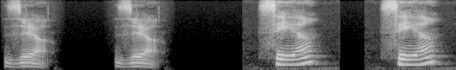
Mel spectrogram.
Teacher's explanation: El uso de la S vibrante, eso es lo que usa un alemán.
